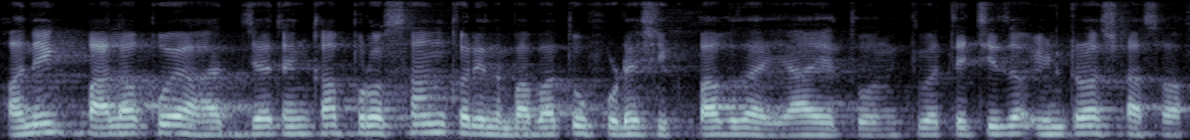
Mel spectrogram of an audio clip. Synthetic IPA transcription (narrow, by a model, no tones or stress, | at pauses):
ənek̚palakojaɦat̪̚d͡ʑɛt̪ãŋkapɾosankəɾinbabat̪ũfuɽ̤eɕikpakd͡zajjajet̪onkĩw̃ʋat̪ɛt͡ɕid͡zəiɳʈɾəsʈasa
